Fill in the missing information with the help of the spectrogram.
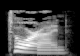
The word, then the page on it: taurine: British English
